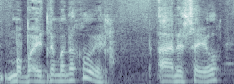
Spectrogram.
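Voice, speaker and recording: A man's voice: on the high side, steady tone, moderate pace, very noisy, natural voice. A man with a Filipino accent acting an honest, devoted fiancé in a radio romance. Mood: earnest. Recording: music behind the voice.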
